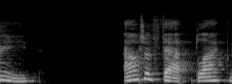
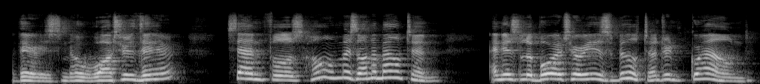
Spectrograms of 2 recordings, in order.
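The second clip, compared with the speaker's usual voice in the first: loud, higher, ringing voice; 4 semitones higher, 7 dB louder than usual. A narrator's reading. Woman disputes the stranger's account of Sanfel's home, ringing. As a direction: protest so it rings out. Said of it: "The voice rang like a bell".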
